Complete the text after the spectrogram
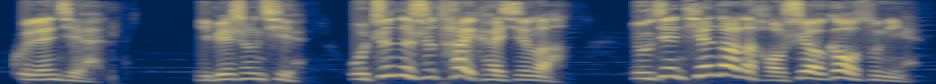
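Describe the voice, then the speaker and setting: An actor playing an earnest, kind-hearted young village healer, scripted and sincere, tripping over words when flustered. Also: male voice, high-pitched, sing-song, quick pace, darkish tone, no echo, soft background music. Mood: excited, flustered. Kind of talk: scripted drama acting.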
